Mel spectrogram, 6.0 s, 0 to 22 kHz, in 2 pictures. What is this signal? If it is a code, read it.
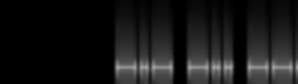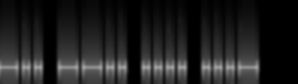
Morse code, heard as a keyed tone, about 19 wpm, 700 Hz. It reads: KD8ZHV
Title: Speed Racing - USA 2x3 Call Signs 17wpm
